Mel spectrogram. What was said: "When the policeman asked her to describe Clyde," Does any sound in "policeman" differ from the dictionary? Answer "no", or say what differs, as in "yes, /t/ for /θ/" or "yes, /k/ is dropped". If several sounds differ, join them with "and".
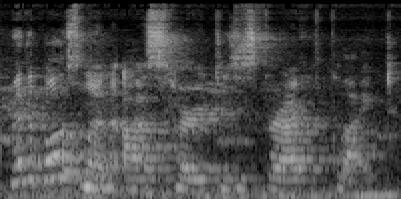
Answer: yes, /b/ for /p/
